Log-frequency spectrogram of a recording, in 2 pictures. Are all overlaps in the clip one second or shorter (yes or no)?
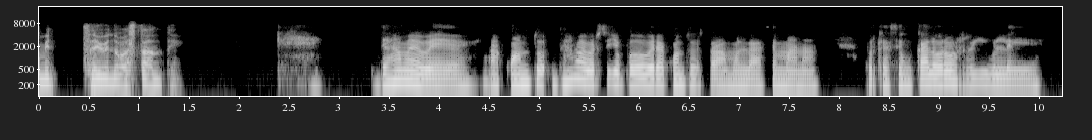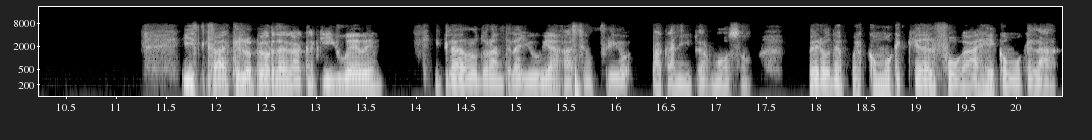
yes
